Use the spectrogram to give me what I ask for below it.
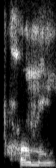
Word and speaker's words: hormone: And this O sounds like as if you had an O followed by a U. It's like hormone, hormone. Hormone. Okay, no, it's not Hormone. hormone, it's hormone. Hormone.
